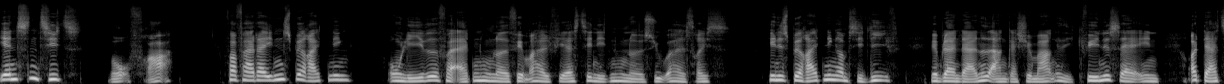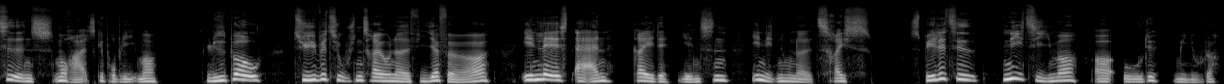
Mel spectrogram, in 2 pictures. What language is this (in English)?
Danish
